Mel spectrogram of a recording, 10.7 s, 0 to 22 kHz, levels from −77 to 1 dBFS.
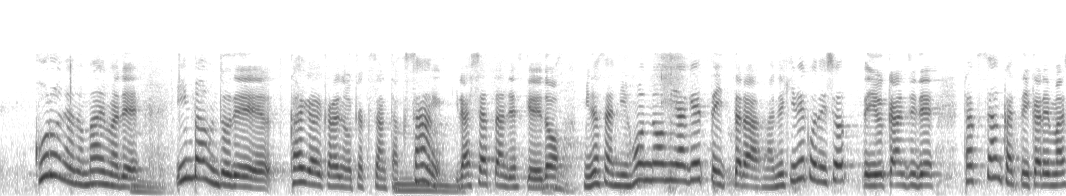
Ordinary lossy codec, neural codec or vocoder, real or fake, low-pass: MP3, 64 kbps; none; real; 7.2 kHz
